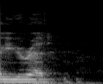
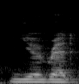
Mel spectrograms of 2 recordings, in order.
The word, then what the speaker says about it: Yredy: It's another name where after the first syllable, or Yredy, after the first 2 syllables, most of it can be silent.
